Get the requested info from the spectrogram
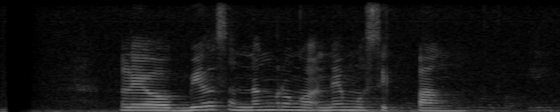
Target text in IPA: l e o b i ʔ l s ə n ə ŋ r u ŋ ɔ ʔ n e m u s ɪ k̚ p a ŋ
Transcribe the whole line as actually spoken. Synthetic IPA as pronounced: l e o b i l s ə n ə ŋ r u ŋ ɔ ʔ n e m u s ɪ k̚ p a ŋ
